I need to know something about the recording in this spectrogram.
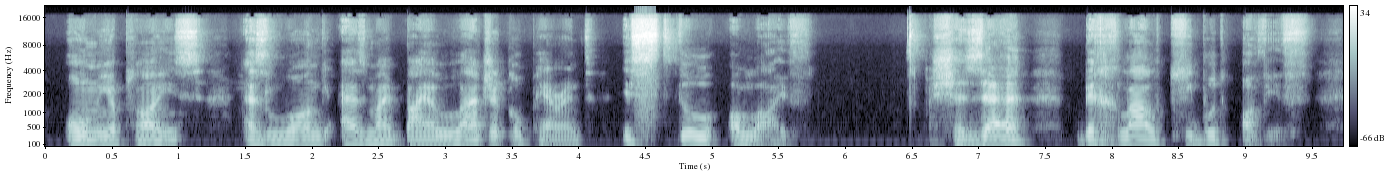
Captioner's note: Hebrew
